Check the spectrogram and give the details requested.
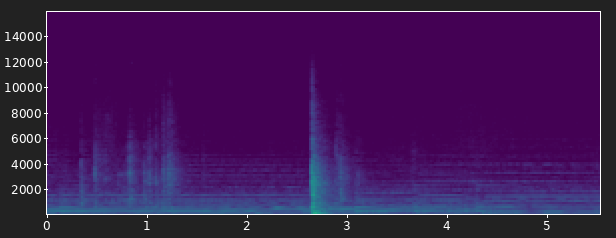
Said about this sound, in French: Un quart d'heure plus tard, il entend du bruit ça le rend heureux. La porte s'ouvre.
